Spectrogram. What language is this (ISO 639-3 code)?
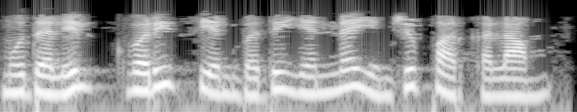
tam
